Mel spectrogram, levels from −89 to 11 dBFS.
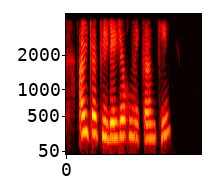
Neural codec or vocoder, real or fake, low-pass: codec, 16 kHz, 1 kbps, FreqCodec, smaller model; fake; 3.6 kHz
